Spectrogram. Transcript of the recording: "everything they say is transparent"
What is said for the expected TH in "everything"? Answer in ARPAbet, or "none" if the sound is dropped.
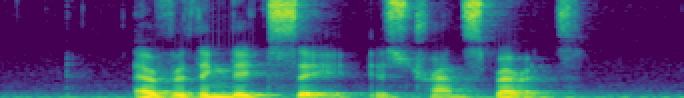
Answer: TH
